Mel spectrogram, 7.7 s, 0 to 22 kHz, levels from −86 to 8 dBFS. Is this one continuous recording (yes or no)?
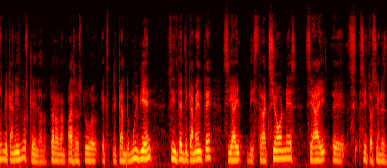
yes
